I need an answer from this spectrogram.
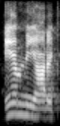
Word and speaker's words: amniotic: to say that uh amniotic egg is how you say that word so yeah salamanders are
